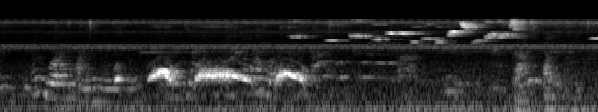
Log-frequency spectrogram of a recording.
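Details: Spotted dove at night with one low, rough three-part coo phrase in the middle, while distant high twitters and a steady whine continue around it.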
